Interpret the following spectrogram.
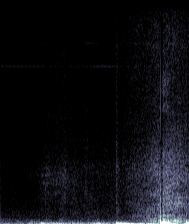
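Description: Handling noise as the camera is picked up and turned round: a low rumble, a single thump about one and a half seconds in, then rustling.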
